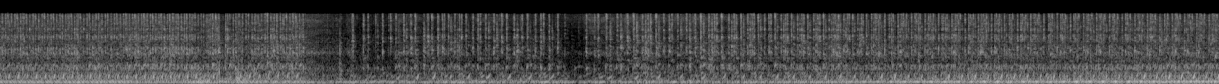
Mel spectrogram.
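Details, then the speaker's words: 1954 Ford Y-block 239 V8, first start in 20+ years after possibly flooding: steady even idle, loud raspy exhaust, very little smoke, no knocking or lifter tick; engine sounds healthy. "nothing wrong with that Indian very little smoke no knocking I don't hear no lifter staff and I know the exhaust is loud"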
